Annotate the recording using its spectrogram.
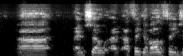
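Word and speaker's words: Senoia: Soya, but down here we pronounce it Soi, but it's spelled Soya.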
